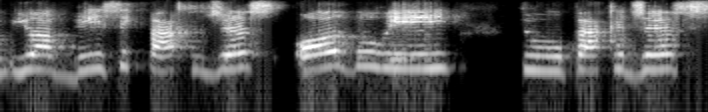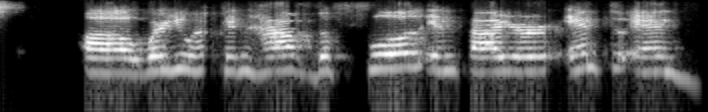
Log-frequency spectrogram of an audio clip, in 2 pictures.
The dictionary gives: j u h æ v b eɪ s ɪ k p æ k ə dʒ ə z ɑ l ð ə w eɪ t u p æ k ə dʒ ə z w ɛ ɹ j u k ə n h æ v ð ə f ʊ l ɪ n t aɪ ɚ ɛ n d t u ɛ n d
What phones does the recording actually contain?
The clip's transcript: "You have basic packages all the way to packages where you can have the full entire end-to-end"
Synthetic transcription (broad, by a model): j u h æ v b eɪ s ɪ k p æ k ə dʒ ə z ɑ l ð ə w eɪ t u p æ k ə dʒ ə s w ɛ ɹ j u k ə n h æ v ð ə f ʊ l ɪ n t aɪ ɚ ɛ n d t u ɛ n d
